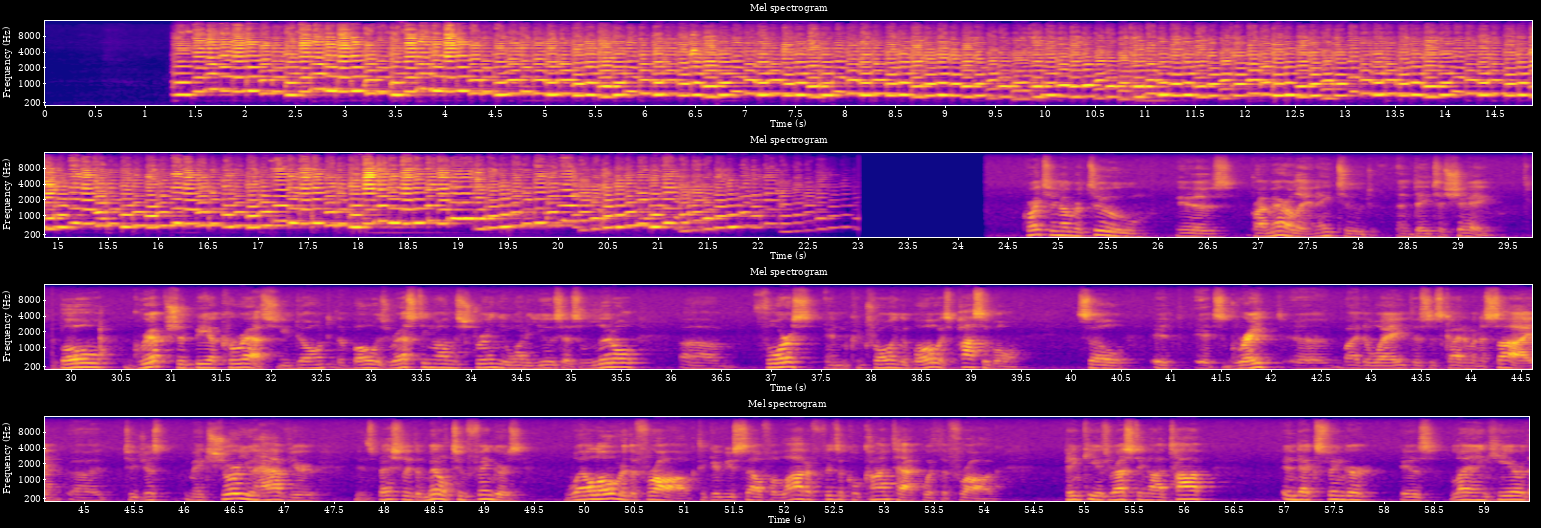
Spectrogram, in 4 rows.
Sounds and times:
Speech: 24.7s - 54.2s, 54.8s - 56.3s, 57.0s - 59.4s.

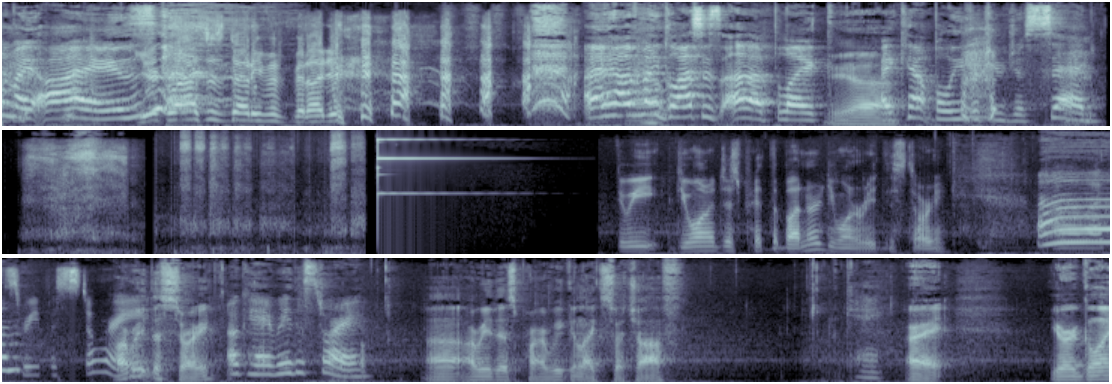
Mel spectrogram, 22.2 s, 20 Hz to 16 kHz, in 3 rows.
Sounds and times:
Speech: 11.5s - 13.7s.

